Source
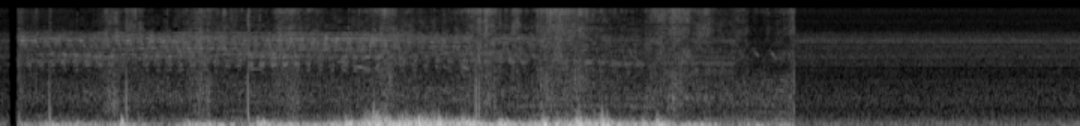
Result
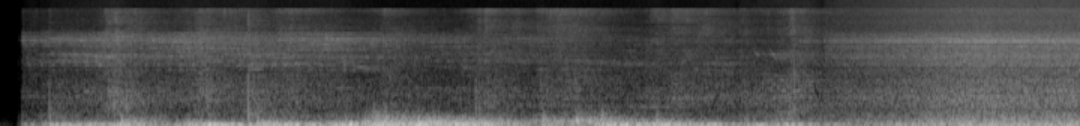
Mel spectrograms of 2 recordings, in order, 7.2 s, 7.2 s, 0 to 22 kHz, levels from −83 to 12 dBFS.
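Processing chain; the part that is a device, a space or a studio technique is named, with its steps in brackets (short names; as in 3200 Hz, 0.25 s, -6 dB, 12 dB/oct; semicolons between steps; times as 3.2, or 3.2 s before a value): cheap recorder with automatic gain (white noise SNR 36 dB; recorder AGC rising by 13 dB/s); gate with hold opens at -21 dBFS; 3.17–3.96 resonant low shelf 130 Hz -11 dB, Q 1.5; non-linear reverb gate 0.42 s falling, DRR -2.5 dB; gain -5.5 dB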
